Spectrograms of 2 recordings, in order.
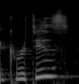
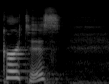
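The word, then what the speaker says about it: Curtiz: is that how you pronounce it whether you're spelled with a zed so you say curtis okay so curtis and starring humphrey borgardt and ingrid bergman premieres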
